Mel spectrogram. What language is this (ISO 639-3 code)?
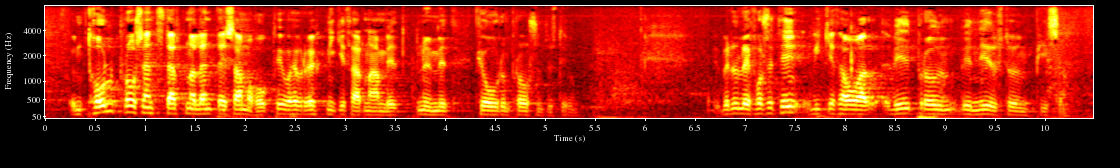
isl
